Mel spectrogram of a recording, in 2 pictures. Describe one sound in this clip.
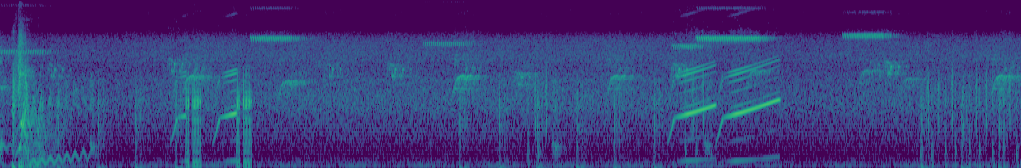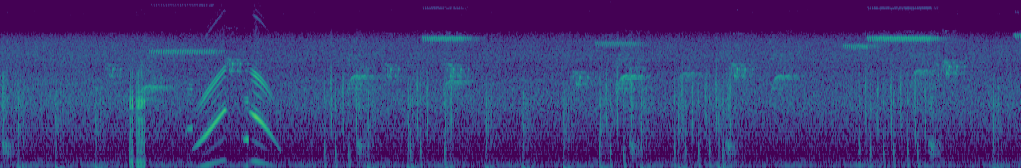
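Video game footsteps patter as a character runs up a slope.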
